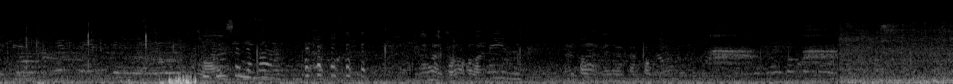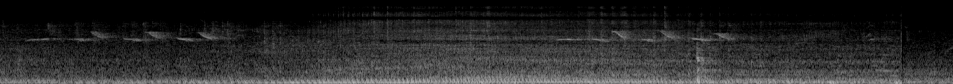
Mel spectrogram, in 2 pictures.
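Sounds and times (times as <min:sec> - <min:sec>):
passing motor scooter rumble: 0:08.4 - 0:18.6.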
